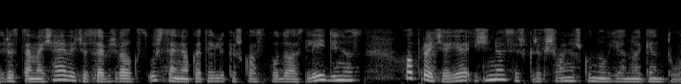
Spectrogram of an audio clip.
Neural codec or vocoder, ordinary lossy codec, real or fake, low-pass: none; AAC, 24 kbps; real; 5.4 kHz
